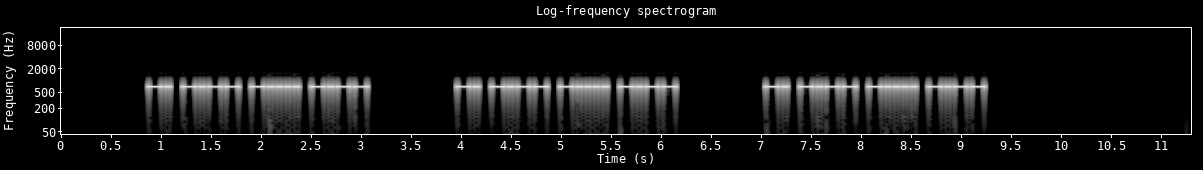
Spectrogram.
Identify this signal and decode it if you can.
Morse code, heard as a keyed tone, about 28 wpm, 700 Hz. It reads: NY6Y NY6Y NY6Y
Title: USA Call Signs - 4 Characters - Repeated 3x - 28wpm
